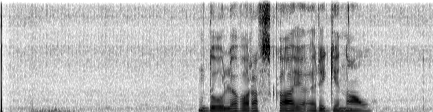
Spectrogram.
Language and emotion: Russian, neutral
